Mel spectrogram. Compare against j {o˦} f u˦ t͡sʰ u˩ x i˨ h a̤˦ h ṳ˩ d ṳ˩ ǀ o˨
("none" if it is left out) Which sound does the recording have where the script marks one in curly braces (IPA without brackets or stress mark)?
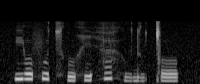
o˦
